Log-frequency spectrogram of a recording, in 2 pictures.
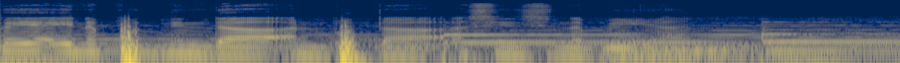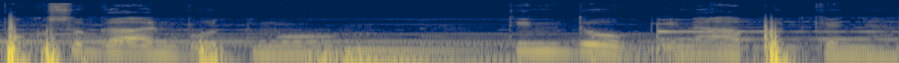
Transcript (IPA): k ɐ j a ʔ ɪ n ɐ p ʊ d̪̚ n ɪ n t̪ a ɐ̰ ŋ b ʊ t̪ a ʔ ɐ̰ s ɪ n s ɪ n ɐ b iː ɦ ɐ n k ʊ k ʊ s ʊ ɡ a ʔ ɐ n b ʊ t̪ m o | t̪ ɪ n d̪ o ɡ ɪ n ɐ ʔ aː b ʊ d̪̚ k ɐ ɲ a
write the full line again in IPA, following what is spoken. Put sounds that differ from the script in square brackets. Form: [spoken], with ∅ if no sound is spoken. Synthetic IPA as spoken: k ɐ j a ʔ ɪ n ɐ p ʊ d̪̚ n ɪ n [d̪] a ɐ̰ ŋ b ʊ t̪ a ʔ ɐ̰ s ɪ n s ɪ n ɐ b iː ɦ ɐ n [p] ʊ k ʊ s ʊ ɡ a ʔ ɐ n b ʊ t̪ m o | t̪ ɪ n d̪ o ɡ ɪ n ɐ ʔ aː [p] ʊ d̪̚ k ɐ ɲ a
